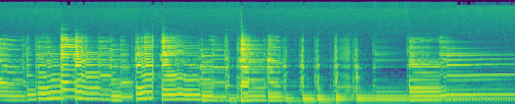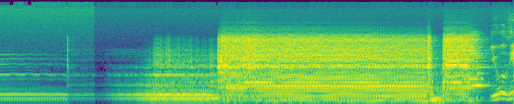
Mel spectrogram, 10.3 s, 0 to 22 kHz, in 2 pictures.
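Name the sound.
distorted electric guitar with Seymour Duncan Slash 3.0 pickups, SG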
